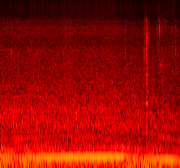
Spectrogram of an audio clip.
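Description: A Porsche engine revs loud and close during a rev-matched downshift, its note rising and then dropping in a steady continuous whir with no talking.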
